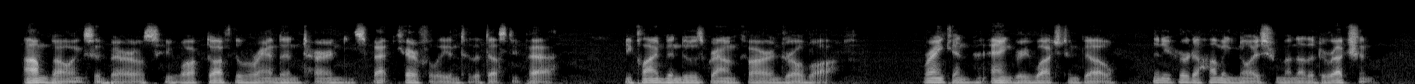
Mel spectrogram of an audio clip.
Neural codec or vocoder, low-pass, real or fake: codec, 24 kHz, 6 kbps, HILCodec; 7.2 kHz; fake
